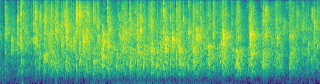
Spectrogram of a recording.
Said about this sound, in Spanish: Ingrato, dele un aplauso al bendito sea por esto.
